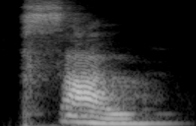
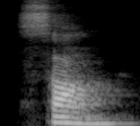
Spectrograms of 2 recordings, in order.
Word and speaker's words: psalm: Pour ces mots, le P n'est pas prononcé. Par exemple, ce mot, ce n'est pas psalm, c'est tout simplement psalm.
